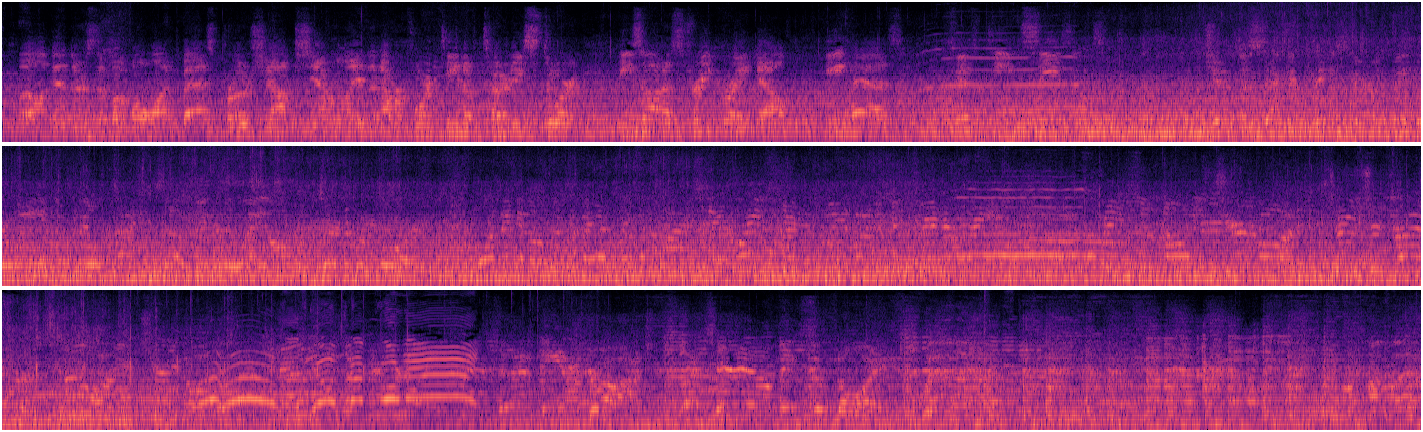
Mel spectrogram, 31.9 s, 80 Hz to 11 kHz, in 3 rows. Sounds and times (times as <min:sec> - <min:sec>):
Speech: 0:00.0 - 0:08.3, 0:09.0 - 0:28.8.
